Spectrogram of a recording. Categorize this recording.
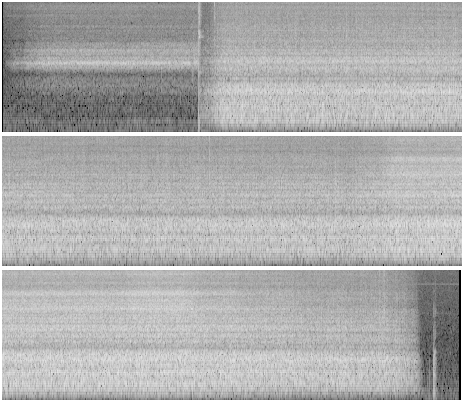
Sound effects > Other mechanisms, engines, machines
